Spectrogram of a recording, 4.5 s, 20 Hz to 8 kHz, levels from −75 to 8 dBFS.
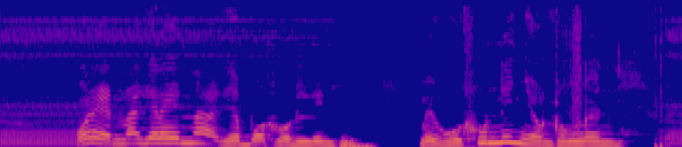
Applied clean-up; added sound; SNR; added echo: classical method Wiener filter.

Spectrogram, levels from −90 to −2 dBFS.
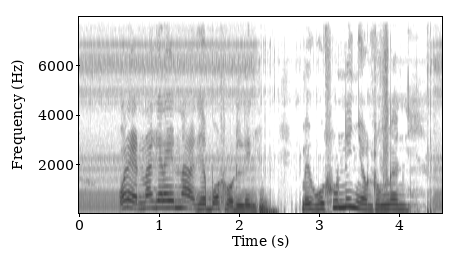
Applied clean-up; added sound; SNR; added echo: none; Drill; 18 dB; none.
